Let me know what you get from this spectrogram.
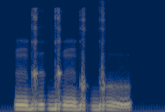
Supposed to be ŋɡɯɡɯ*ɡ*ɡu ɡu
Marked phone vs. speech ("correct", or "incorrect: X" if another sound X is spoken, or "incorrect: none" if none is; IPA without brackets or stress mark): incorrect: ŋ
